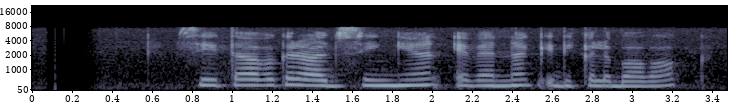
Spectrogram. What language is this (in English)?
Sinhala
